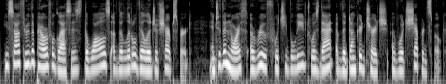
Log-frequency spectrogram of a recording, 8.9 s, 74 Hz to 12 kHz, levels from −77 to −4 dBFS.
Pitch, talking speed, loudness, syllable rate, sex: 195 Hz, 220 wpm, -17 LUFS, 5.4 syllables/s, female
